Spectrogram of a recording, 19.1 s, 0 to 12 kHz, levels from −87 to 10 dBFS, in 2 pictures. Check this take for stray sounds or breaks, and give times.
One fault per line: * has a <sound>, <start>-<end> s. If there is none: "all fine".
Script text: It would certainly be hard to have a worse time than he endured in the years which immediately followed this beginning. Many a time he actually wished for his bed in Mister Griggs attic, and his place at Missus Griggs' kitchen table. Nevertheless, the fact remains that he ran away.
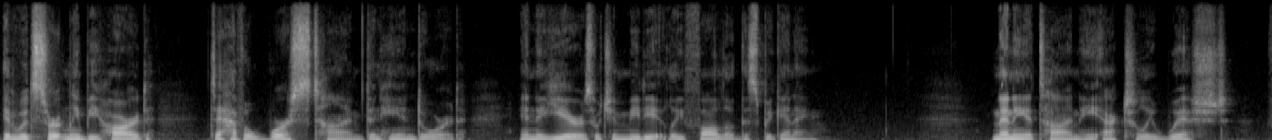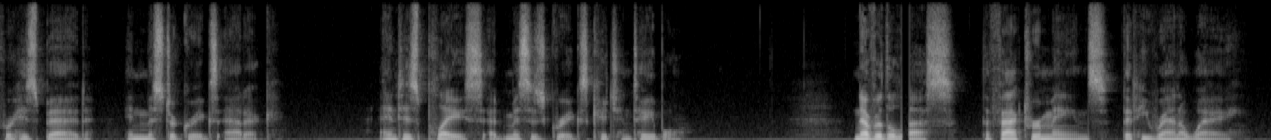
* has a dropout, 16.3-16.4 s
